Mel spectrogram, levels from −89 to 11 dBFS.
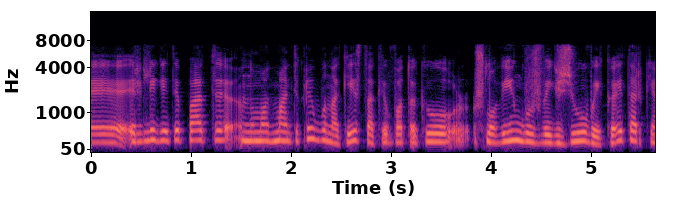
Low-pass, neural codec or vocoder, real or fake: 7.2 kHz; none; real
